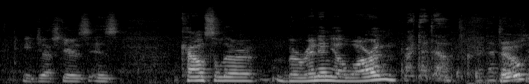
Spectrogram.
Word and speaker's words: Berinin: He gestures I to thought the you said his name was Grinnin. Berinin. Oh, Berinin. Okay. Berinn. It's like Brennan, but it's like With a B.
